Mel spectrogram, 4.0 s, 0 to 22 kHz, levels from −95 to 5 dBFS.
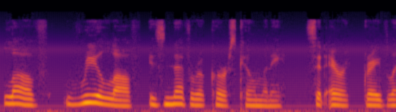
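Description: Something on the mains side, a dimmer, rectifier or unshielded run, is injecting sharp spikes twice per 50 Hz cycle. Across the whole speech clip this adds a steady, raspy mains buzz, with harmonics into the kilohertz range, roughly 25 dB below the speech.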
